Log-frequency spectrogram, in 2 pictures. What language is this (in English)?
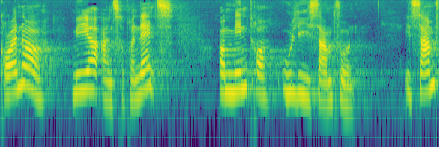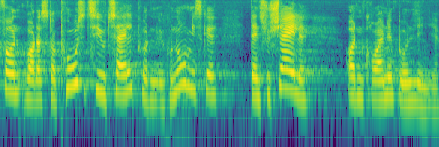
Danish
